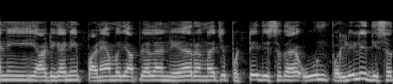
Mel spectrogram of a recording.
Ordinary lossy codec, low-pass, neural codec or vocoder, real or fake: none; none; none; real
